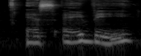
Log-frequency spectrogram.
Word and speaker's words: Savtah: My grandmother name is Savtah, S-A-V-T-A-H, and it's pronounced Savtah.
